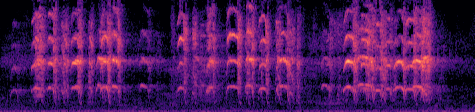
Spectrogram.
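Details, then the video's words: Birds in the morning, giving bursts of rapid, high chirps and short tweets in clusters, with brief pauses between bursts and a low background rumble. "sound of birds in the morning"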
